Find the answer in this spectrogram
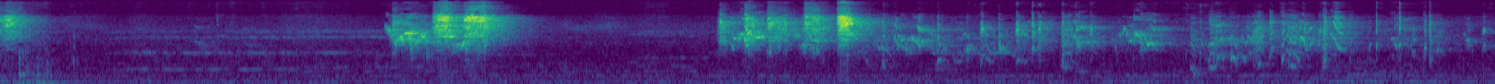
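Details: Budgies chirping: a quiet opening, then a loud burst of harsh chirps, a pause, and a long stretch of rapid, scratchy, high chattering warble.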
